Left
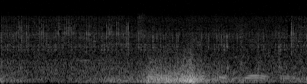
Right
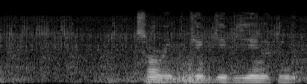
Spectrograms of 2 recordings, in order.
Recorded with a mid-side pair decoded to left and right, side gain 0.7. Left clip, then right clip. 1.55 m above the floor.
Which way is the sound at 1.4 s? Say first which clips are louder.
Right 11 dB; 60° right.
